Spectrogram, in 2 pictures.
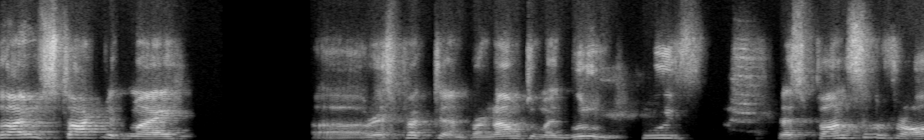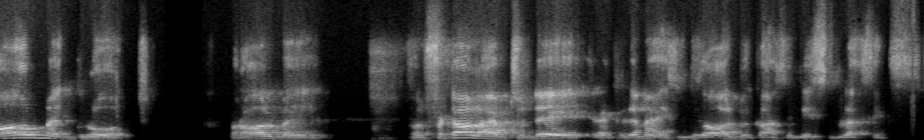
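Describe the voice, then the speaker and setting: Lively intonation carries a tone that is bright and sharp. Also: man, high pitch for a man, moderate pace. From India, Tamil Nadu. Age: 70s. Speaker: chemistry professor. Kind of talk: lecture.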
